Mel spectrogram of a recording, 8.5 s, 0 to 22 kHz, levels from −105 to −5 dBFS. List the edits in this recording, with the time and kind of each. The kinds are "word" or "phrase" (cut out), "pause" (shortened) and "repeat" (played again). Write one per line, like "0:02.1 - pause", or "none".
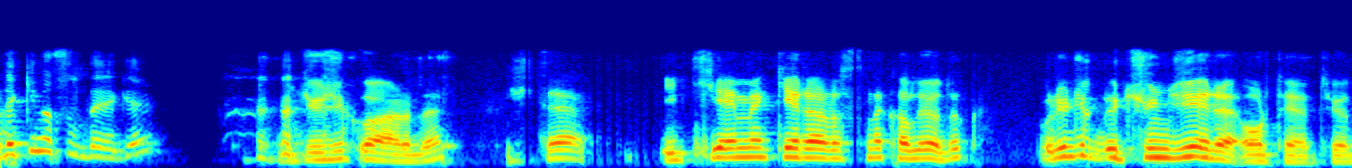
none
